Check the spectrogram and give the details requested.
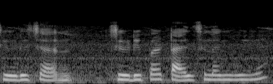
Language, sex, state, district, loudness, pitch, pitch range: Hindi, female, Bihar, Darbhanga, -23 LUFS, 215 Hz, 190-220 Hz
